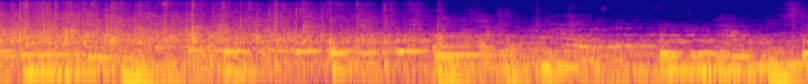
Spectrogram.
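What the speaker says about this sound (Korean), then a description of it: "박수 부탁드리겠습니다." Wedding guests applaud during the cake-cutting while a melody plays through the hall, and the clapping sounds as a busy patter under the music for several seconds.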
